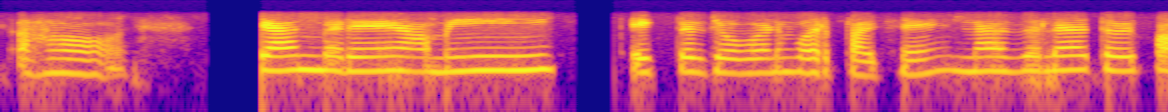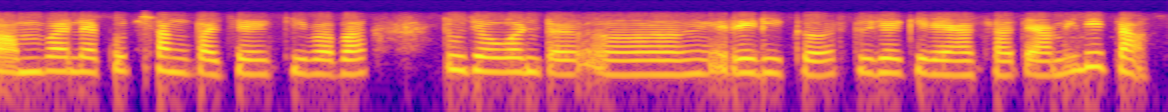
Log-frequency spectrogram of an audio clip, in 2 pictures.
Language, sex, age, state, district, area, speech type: Goan Konkani, female, 30-45, Goa, Tiswadi, rural, conversation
